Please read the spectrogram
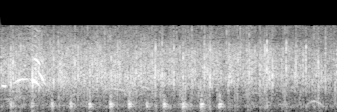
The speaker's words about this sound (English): This is going to be the easiest year you ever had, said the Lord. Clap like you believe that right now in the name of Jesus.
